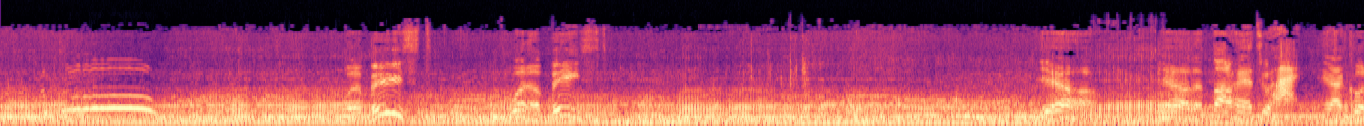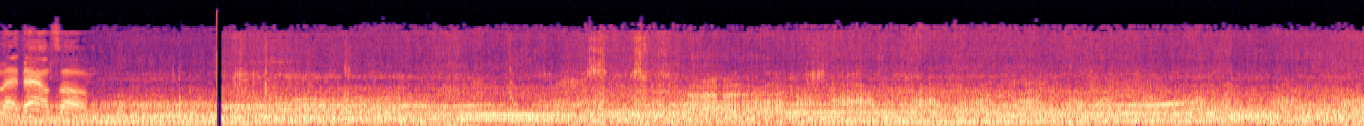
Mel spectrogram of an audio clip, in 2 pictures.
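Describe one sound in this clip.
Other motorcycles rev and roar nearby.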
